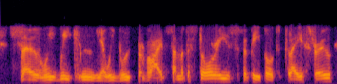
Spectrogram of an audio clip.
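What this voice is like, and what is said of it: South Wales accent. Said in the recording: “we discern from your accent you're from across the water ... I'm a South ... Wales”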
